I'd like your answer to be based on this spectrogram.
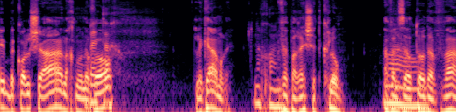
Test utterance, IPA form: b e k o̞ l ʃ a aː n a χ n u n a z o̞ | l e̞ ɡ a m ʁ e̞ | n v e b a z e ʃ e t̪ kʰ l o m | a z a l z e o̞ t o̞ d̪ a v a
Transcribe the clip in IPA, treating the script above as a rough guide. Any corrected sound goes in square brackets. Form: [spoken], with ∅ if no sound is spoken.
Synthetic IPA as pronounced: b e k o̞ l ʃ a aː n a χ n u n a [v] o̞ | l e̞ ɡ a m ʁ e̞ | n v e b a [ʁ] e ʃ e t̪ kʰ l [u] m | a [v] a l z e o̞ t o̞ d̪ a v a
